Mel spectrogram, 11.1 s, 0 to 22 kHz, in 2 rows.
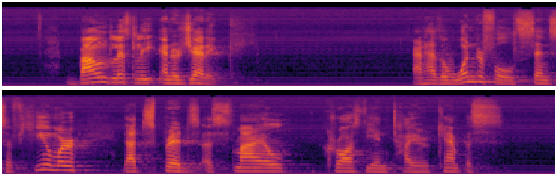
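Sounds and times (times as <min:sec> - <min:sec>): low electrical hum: 0:00.0 - 0:11.0
man speaking: 0:00.6 - 0:02.5, 0:04.1 - 0:10.6.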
